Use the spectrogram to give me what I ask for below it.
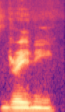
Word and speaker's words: Draenei: I always pronounce it as Draenei, but I've heard it online. It's Draenei.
